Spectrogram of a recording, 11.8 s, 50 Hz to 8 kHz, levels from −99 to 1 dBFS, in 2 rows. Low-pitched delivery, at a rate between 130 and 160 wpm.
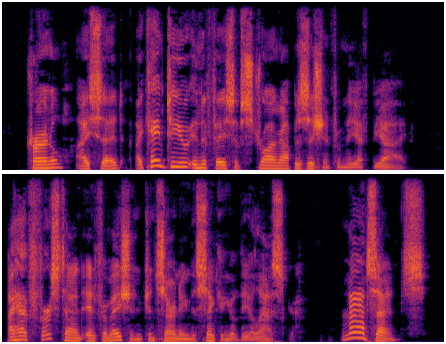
Yes: low, 130 Hz; average, 140 wpm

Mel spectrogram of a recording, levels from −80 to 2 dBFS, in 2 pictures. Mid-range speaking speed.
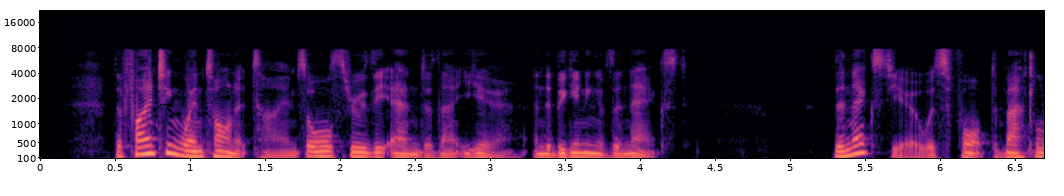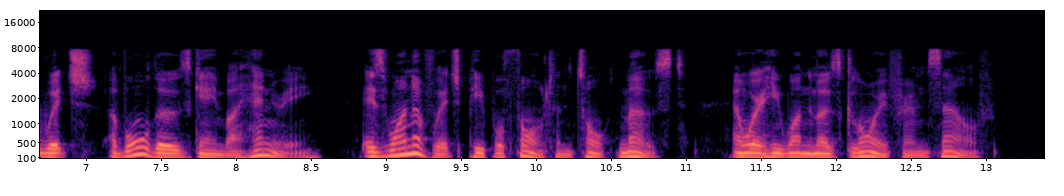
No: fast, 235 wpm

